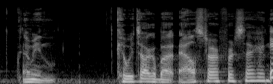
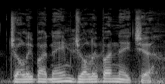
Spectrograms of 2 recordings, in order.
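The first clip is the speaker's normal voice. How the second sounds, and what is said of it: Failed attempt at Scottish accent. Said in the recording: “that was nowhere near his accent. I don't know what accent that was... He's Scottish... That's not a Scottish accent... No, I don't know what that was.”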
